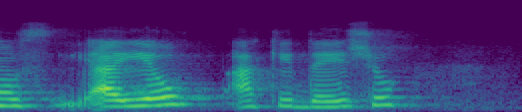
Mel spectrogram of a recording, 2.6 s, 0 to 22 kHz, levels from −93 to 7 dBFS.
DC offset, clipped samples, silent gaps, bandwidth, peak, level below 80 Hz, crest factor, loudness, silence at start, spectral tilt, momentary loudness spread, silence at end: under 0.1%; under 0.1%; none; 7.6 kHz; -2 dBFS; -72 dBFS; 20 dB; -21 LUFS; 0 s; -6 dB/octave; 13 LU; 0.55 s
